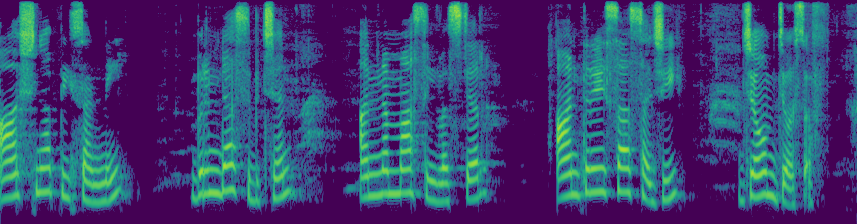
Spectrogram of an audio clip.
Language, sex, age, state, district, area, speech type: Malayalam, female, 18-30, Kerala, Kottayam, rural, spontaneous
